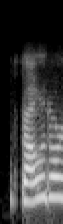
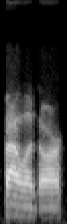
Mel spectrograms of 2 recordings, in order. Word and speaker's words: Faladar: Valadar, is that how you pronounce your name? I'm gonna assume that's how you The pronounce your name. technical pronunciation is Faladar.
